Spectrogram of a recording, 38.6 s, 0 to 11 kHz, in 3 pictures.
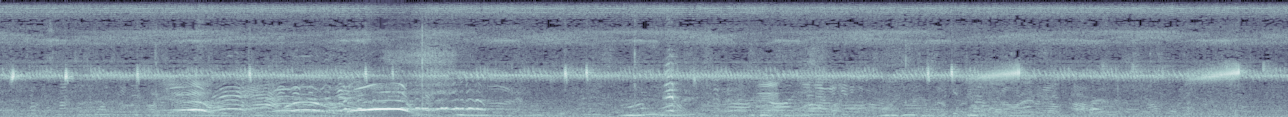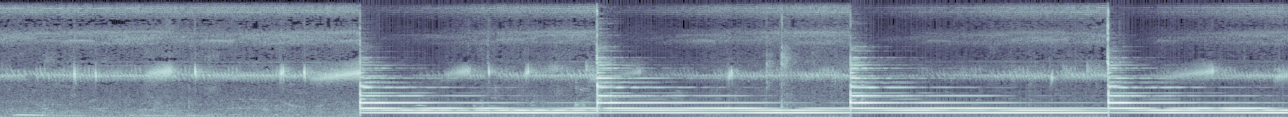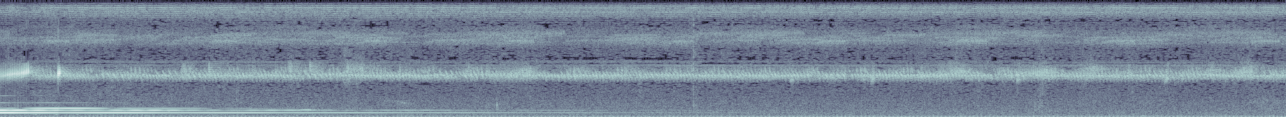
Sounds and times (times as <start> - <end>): Outside, rural or natural: 0.0 - 38.6.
